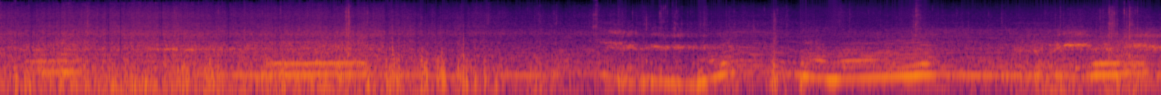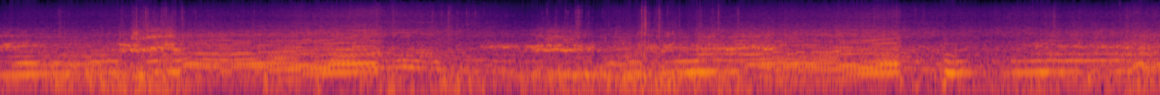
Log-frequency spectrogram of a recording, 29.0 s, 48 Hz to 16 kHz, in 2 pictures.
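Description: The 2006 Honda Civic Si's 2.0-litre four-cylinder engine, heard from inside the cabin as the car is driven hard around a cone course. The revs drop sharply about eight seconds in and climb back, then rise and fall through the corners, with tyres squealing.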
